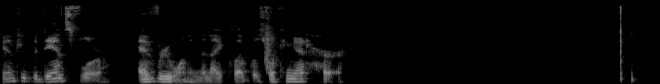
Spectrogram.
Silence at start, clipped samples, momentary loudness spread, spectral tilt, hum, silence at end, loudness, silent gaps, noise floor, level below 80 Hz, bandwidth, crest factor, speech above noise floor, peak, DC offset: 0.05 s; under 0.1%; 9 LU; -4 dB/octave; none; 0.25 s; -37 LUFS; none; under -90 dBFS; -78 dBFS; 16.5 kHz; 28 dB; over 53 dB; -10 dBFS; under 0.1%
